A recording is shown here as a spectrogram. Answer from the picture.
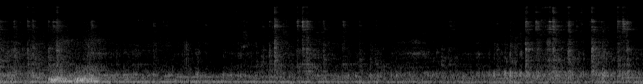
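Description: Shopping cart being pushed along a store aisle floor, its wheels and wire basket giving a steady fine rattle over a low steady hum.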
